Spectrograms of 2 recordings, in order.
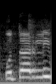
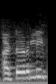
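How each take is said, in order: First: The first vowel sounds like 'u' in 'put'. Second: The first vowel sounds like 'a' in 'about'. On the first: The speaker calls it right. "हम उतरली pronounce करेंगे" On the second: The speaker calls it wrong. "अटरली pronounce ना कर करके"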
